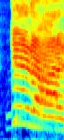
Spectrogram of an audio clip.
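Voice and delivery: very loud, very high, shrill, happy shrieking scream. Retelling his brother's reaction to a football injury, retelling his brother's scream. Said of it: "My brother is screaming".

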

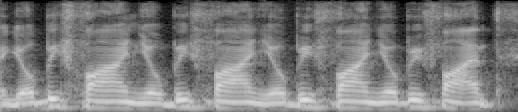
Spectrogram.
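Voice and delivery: ordinary talk, nothing marked

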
